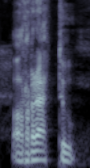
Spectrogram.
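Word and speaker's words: Räty: That's how you pronounce it. He says Ratu? Yeah, well, according to Yoki, yeah, it's Ratu.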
